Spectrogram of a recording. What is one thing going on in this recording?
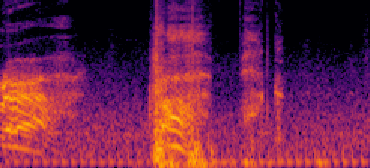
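A body thuds hard onto the floor.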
